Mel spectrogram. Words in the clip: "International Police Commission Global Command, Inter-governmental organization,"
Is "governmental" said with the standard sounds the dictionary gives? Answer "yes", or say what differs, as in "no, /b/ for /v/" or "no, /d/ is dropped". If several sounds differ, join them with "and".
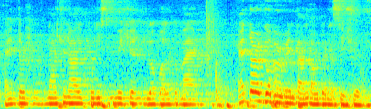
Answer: no, /b/ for /v/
